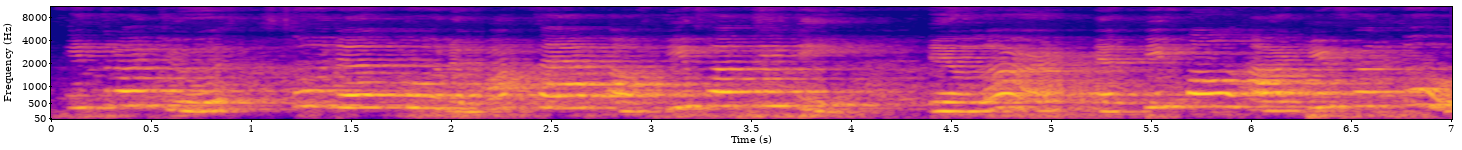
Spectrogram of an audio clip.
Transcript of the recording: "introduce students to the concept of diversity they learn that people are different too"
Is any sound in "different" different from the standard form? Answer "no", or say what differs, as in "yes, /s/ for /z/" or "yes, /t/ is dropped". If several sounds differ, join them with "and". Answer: yes, /ɹ/ is dropped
